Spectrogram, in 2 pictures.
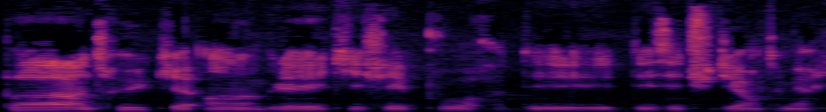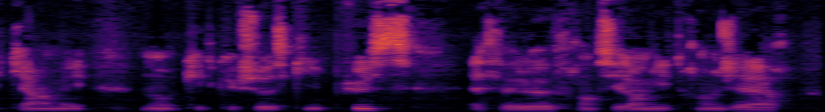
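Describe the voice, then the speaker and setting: A man with a fairly low voice and an American accent speaks French as a second language. His delivery is casual storytelling, with hesitations and small slips in grammar, as a native English speaker would make. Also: steady tone, moderate pace, few pauses. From United States. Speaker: French tutor and online video creator.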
